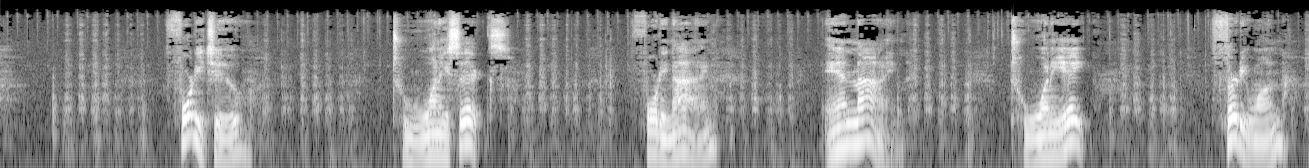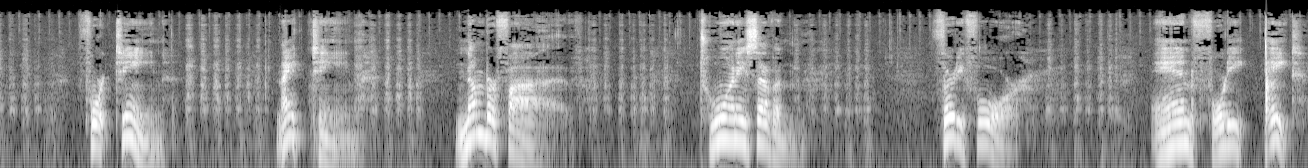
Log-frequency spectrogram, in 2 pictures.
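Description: A coin scratches repeatedly across a card.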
